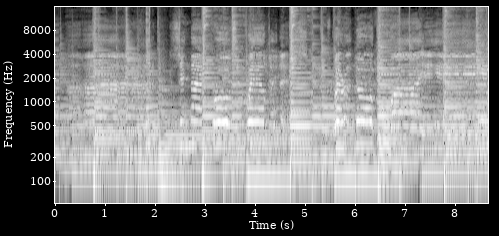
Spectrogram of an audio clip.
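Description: Steel-string acoustic guitar strummed in a folk song, with a man's singing voice carried over the chords.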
